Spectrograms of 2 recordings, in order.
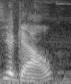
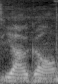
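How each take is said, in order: First: The name is said so it sounds like 'your gal'. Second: The name is said plainly as Yagao. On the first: The speaker calls it wrong. "you pronounce it like, oh, it's your boy. Oh, it's your gal" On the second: The speaker calls it right. "It's Yagao"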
